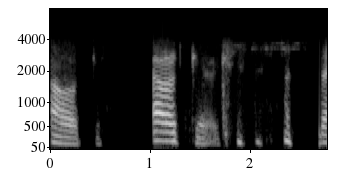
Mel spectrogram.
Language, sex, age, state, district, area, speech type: Kannada, female, 45-60, Karnataka, Tumkur, rural, conversation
